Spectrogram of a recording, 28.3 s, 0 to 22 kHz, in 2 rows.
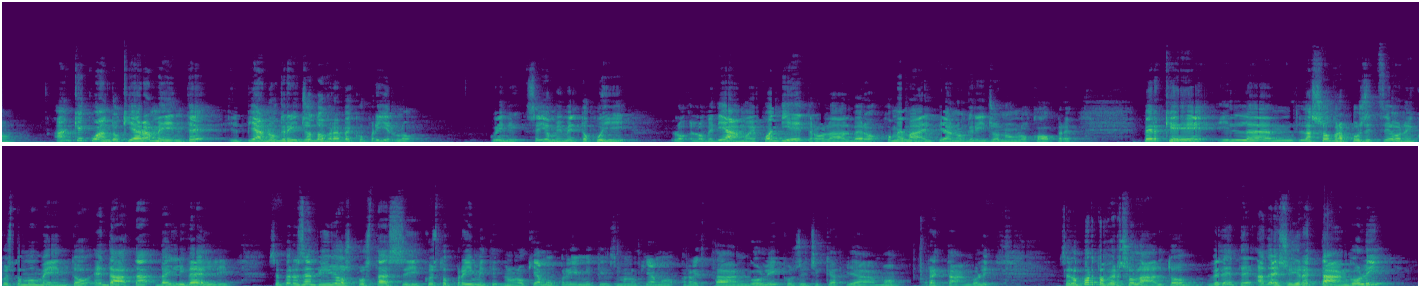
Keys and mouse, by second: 1.6 middle click, 6.6 middle click, 8.2 middle click, 9.7 middle click, 16.7 click, 18.9 click, 19.1 click, 23.2 Left, 25.0 click, 26.2 middle click, 27.5 middle click.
